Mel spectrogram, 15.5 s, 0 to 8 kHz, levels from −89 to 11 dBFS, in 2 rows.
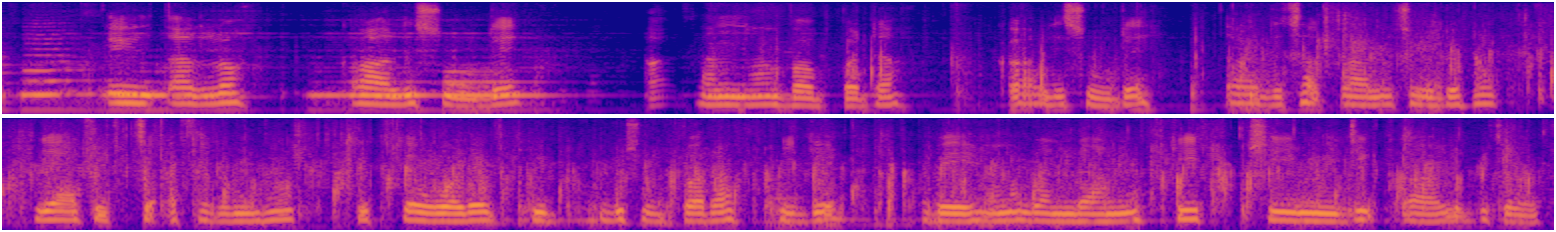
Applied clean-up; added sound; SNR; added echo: neural mask model RNNoise.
